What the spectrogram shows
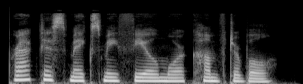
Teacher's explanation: Notice how the word practice has its stress on the first syllable, and comfortable has its stress on the first syllable too.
